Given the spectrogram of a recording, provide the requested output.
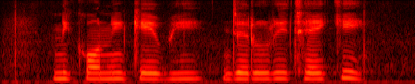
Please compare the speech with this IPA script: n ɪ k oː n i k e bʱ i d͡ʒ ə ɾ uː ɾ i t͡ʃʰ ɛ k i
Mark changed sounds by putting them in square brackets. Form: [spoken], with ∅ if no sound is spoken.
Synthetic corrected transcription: n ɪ k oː n i k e bʱ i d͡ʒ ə ɾ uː ɾ i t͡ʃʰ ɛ k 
